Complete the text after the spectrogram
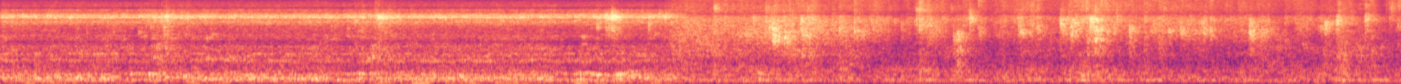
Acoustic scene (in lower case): restroom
